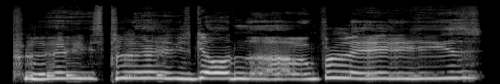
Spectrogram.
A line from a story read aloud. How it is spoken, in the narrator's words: he sobs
